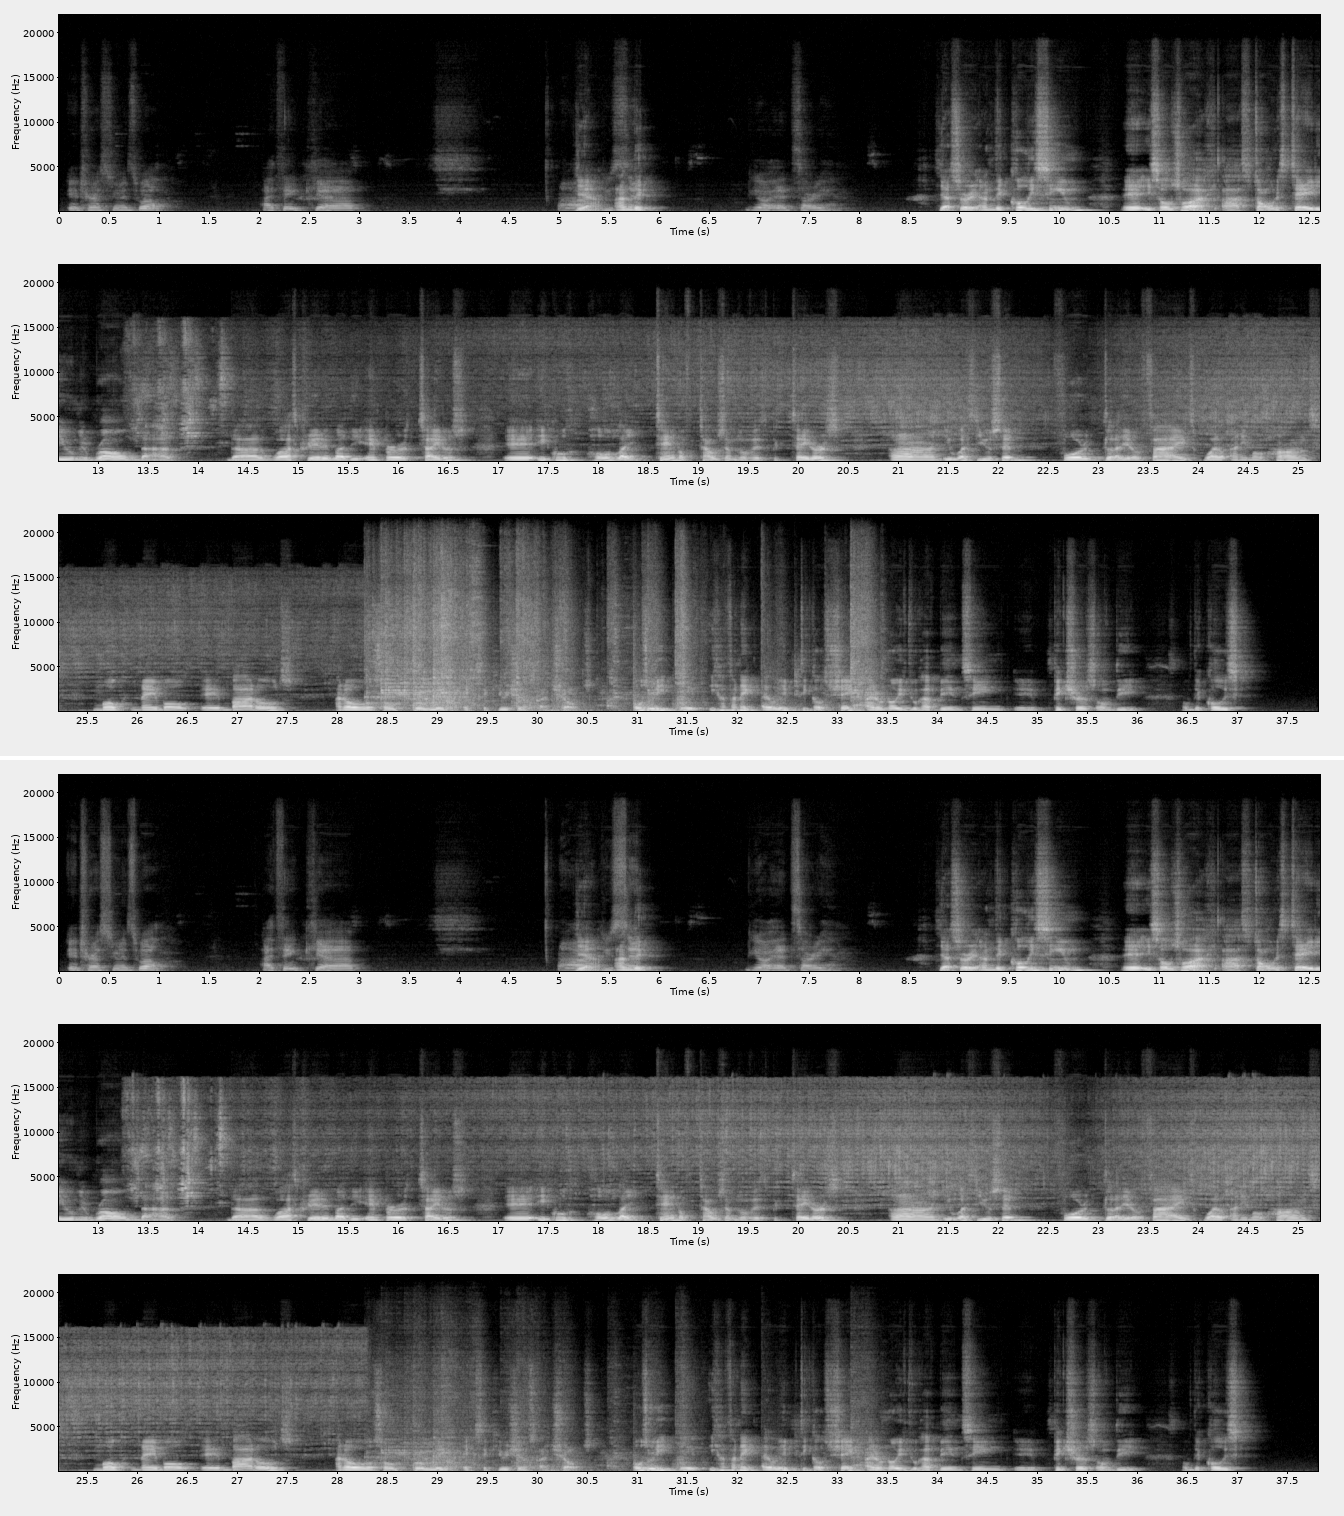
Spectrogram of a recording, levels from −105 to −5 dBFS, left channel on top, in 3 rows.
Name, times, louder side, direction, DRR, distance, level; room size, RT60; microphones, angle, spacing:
voice 1, 0.1-1.1 2.0-3.0 5.0-5.9 6.9-7.9, right 2 dB, 40° right, 0.8 m, -39 dB
voice 2, 5.2-5.9 8.6-10.4 10.6-13.8 14.3-25.2 25.6-27.6 28.0-30.4 30.8-36.0 36.5-37.0, equal, ahead, 0.7 m, -26 dB
sound 1, 13.2-28.3, right 4 dB, 65° right, 4.0 m, -45 dB
Dishes pots and pans, 28.3-33.6 33.9-34.0, left 8 dB, 60° left, 0.4 m, -37 dB
8.7 x 8.1 x 6.1 m
head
